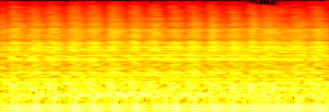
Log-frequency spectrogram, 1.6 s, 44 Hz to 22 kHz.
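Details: 1995 Sea-Doo GTX two-stroke revving on the flush water hose: sharp raspy popping chatter on each firing pulse; exhaust leak between exhaust manifold and pipe, later fixed with new gaskets and RTV.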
